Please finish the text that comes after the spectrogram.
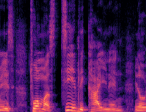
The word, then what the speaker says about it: Tuomas Tiilikainen: And his name is Tuomas Tiilikainen. You know, it's a Finnish name. I hope I pronounce it well. Yeah, that was actually perfect. Yeah. Well done, well done. Tiilikainen.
